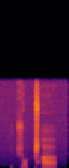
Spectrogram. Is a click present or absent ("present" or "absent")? present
